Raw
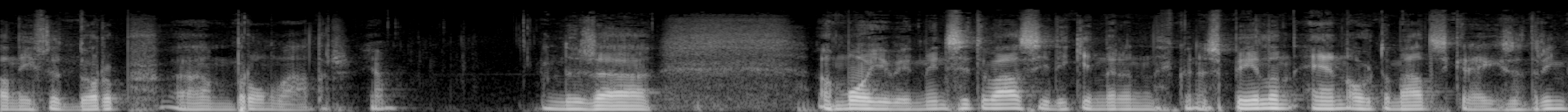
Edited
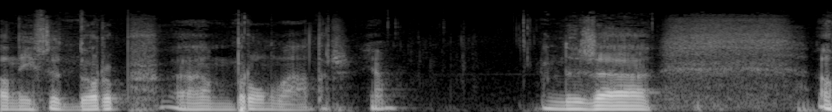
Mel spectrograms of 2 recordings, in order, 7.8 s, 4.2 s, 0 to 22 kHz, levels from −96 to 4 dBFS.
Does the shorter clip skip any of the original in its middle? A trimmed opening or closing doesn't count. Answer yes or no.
no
